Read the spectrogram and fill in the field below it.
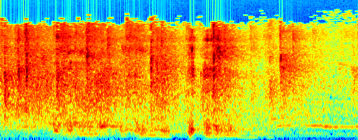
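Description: An audience claps together for a pastor, a dense, steady patter of many hands that holds at an even, moderate loudness for a few seconds, with a faint murmur of voices mixed in.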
